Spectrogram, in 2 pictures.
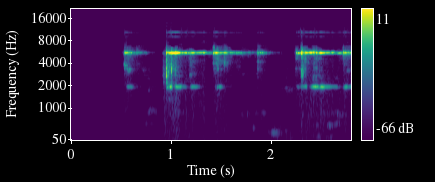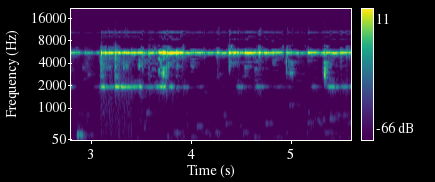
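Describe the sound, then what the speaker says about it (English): Small bells rung to clear energy give bright high tinkling, starting with a few scattered rings and then settling into continuous rapid jingling, close and fairly loud with no talking. "I'm going to clear the energy with my little bells"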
